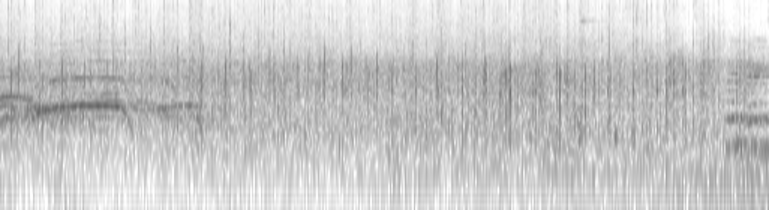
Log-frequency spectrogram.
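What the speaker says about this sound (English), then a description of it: "Everyone give her a round of applause." Warm applause welcoming an author at the opening ceremonies of a convention, a sustained wash of clapping from a sizeable audience, with a voice speaking over it briefly at the start.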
